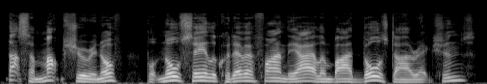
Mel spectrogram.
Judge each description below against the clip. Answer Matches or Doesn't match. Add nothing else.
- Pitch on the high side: Doesn't match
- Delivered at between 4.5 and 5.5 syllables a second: Matches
